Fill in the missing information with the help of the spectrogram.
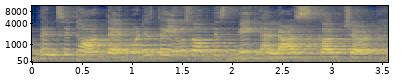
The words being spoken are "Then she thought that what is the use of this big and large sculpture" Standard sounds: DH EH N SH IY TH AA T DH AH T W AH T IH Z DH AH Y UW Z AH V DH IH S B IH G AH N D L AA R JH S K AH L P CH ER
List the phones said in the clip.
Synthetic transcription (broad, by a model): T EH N S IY T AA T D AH T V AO T IH Z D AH Y UW Z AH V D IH S B IH G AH L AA R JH S K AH L P CH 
